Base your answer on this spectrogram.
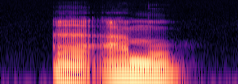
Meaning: hamlet
- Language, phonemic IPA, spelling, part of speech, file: French, /a.mo/, hameau, noun, Fr-hameau.ogg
